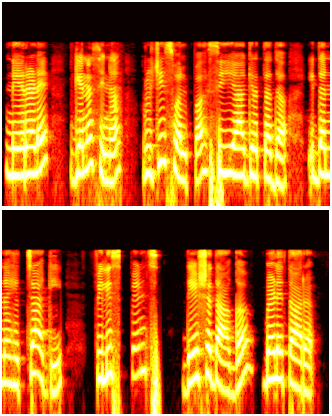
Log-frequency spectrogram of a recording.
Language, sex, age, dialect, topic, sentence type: Kannada, female, 25-30, Dharwad Kannada, agriculture, statement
